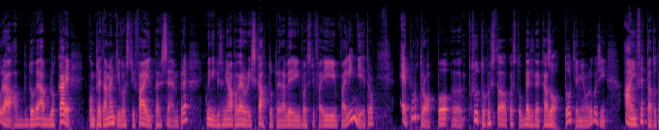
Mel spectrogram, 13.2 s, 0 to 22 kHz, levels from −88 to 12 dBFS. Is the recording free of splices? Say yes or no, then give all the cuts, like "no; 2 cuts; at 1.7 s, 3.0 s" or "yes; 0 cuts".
yes; 0 cuts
